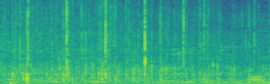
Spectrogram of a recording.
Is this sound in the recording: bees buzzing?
no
